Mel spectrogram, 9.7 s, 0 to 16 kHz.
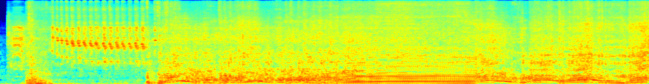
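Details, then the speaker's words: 1982 Honda CB750 DOHC engine in a cross kart, after head service with new gaskets, low on fuel, before carb cleaning: two seconds of cranking, then runs rough, rising and sagging, won't hold idle; poor idle from dirty carburetors. "it probably needs to warm up effort"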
